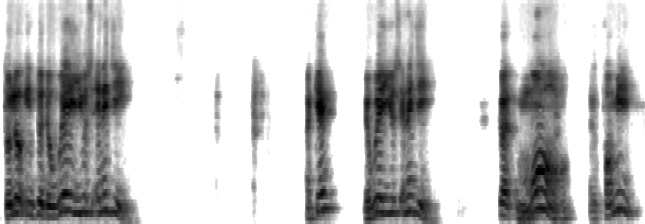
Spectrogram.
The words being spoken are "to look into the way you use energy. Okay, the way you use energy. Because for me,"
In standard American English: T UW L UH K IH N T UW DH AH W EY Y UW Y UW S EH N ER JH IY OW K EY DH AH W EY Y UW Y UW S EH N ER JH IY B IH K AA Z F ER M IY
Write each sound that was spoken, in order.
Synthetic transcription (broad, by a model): T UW L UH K IH N T UW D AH W EY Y Y UW S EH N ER JH IY OW K EY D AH W EY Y Y UW S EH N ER JH IY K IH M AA F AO M IY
